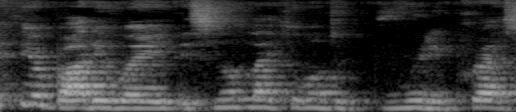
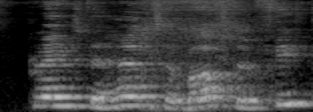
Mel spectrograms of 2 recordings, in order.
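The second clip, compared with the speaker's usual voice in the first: talking through a yawn; 4 semitones higher, 4 dB louder than usual. Instructor guiding listeners through a massage: yawning while speaking. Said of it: "Sorry, I'm yawning".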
